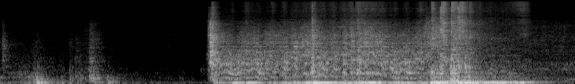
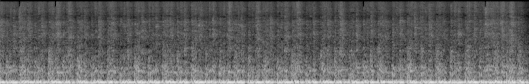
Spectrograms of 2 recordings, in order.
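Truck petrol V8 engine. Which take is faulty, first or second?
first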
